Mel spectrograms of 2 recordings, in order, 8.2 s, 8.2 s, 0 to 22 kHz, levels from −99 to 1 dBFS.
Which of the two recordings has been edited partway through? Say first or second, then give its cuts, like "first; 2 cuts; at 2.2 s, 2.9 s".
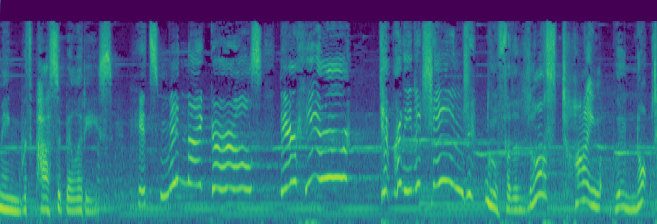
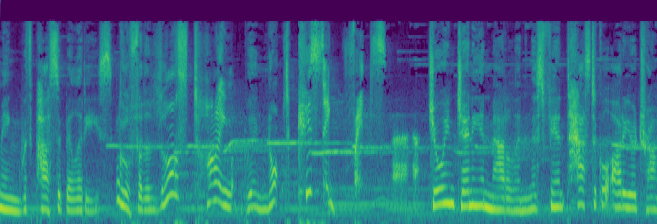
second; 2 cuts; at 1.4 s, 5.3 s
